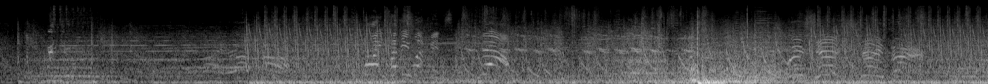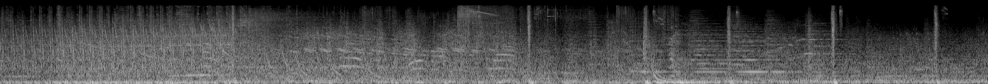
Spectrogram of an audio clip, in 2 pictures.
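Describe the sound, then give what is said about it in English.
Dense video game battle noise with repeated booming explosions from detonators and bursts of gunfire layered over a constant, loud backdrop of action effects and music, with a big blast standing out midway, as a hangar is shut down. “More detonators. More explosions!”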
